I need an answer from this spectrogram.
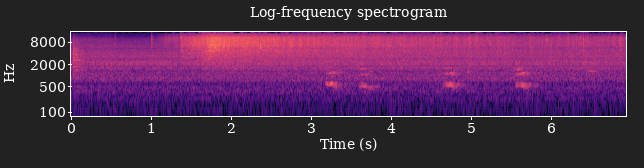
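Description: Grated-potato pancake batter frying in hot oil: a sizzle sets in about a second and a half in and keeps going steadily. A few short pitched taps sound over it.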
